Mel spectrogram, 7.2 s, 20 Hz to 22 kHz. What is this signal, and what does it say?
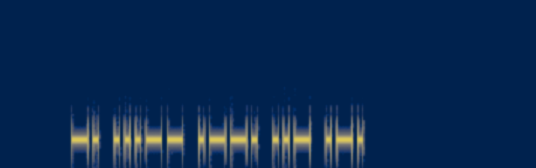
Morse code, heard as a keyed tone, about 17 wpm, 700 Hz. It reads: N3PUR
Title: USA Call Signs - 5 Characters - Repeated 3x - 17wpm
